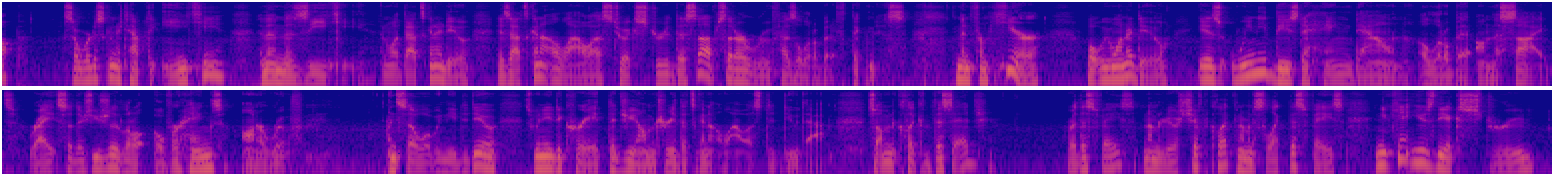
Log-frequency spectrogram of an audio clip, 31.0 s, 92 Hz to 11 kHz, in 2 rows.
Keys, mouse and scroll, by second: 1.3 e, 9.8 middle click, 14.4 middle click, 22.0 click, 24.2 middle click, 27.0 shift+click, 27.8 middle click, 29.3 e.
